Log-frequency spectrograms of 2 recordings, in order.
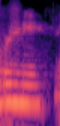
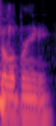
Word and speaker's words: Celebrini: So LeBronny, you know, Sabrani or whatever you want to, whatever his pronunciation, Celebrini, I think. – Celebrini.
